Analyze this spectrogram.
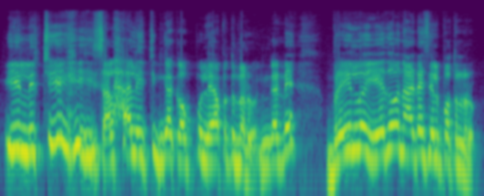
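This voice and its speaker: A man with a high voice talks quickly. He breaks down a reality show in casual commentary, mixing in English phrases as he argues his points. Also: big pitch swings, a little mellow. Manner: rapid, analytical, mixes in English phrases.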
